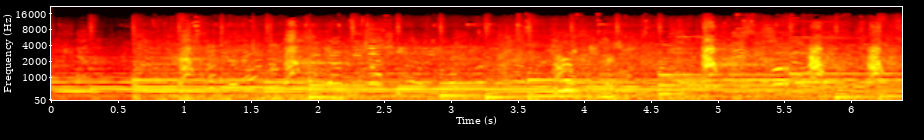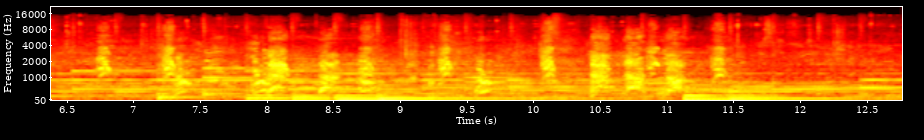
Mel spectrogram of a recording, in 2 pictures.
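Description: Dogs barking and yipping in play, a run of short sharp barks thickest from about the middle to near the end, over background music.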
